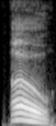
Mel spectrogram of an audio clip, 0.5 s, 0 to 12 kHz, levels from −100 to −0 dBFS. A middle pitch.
Yes: medium, 145 Hz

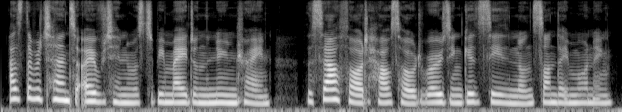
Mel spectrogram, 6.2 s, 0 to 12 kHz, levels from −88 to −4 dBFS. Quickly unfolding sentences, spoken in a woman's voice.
Yes: fast, 220 wpm; female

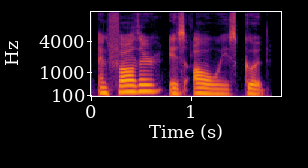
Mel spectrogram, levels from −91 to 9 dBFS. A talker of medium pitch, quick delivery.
No: medium, 180 Hz; average, 155 wpm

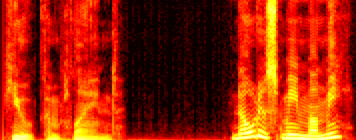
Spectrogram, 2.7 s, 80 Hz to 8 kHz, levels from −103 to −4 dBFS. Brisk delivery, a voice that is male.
No: slow, 110 wpm; male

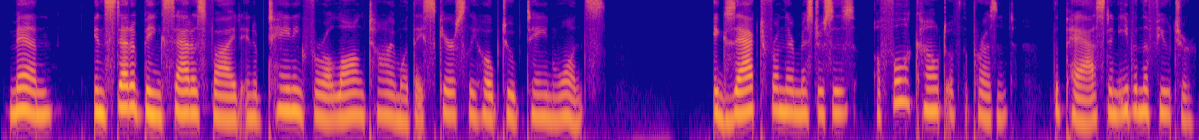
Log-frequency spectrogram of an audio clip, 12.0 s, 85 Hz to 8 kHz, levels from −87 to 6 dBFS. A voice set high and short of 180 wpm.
Yes: high, 200 Hz; average, 170 wpm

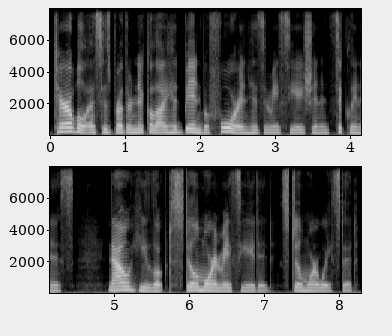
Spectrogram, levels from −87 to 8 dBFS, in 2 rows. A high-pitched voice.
Yes: high, 200 Hz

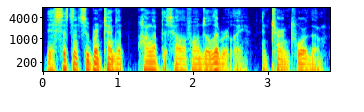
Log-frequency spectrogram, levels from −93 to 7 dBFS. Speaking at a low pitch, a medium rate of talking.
Yes: very low, 90 Hz; average, 190 wpm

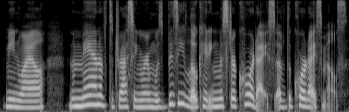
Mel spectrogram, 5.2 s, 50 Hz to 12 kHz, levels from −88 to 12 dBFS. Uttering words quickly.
No: average, 185 wpm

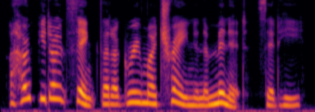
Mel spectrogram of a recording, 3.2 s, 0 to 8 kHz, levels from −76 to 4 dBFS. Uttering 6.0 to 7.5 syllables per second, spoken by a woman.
Yes: 6.1 syllables/s; female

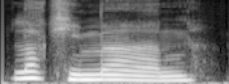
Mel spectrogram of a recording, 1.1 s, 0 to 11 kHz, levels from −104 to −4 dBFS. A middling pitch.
No: high, 195 Hz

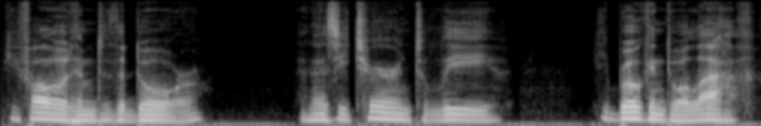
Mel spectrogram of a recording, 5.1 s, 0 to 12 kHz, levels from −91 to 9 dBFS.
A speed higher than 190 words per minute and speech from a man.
Yes: average, 200 wpm; male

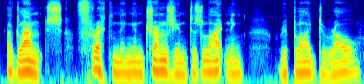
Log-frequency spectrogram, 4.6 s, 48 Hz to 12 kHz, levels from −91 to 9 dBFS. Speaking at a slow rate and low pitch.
Yes: slow, 130 wpm; low, 105 Hz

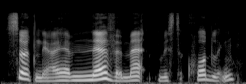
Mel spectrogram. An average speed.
Yes: average, 170 wpm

